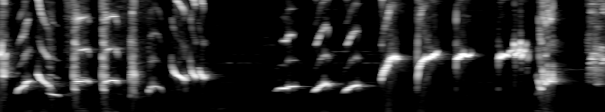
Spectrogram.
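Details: An Asian pied starling in a full fill-in song meant to stir other starlings to reply. Rapid chattering notes open it, then after a brief pause come a string of clear upslurred whistles and a few scratchy notes.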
